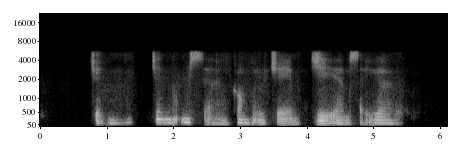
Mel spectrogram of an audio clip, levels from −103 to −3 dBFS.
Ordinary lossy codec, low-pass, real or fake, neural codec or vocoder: Opus, 16 kbps; 5.4 kHz; fake; codec, 24 kHz, 0.9 kbps, DualCodec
